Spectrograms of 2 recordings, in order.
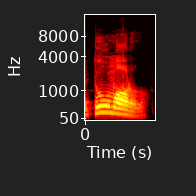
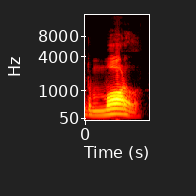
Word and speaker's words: tomorrow: We don't say tomorrow. We say tomorrow, today, you know. So day is stressed. In tomorrow, more is stressed.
